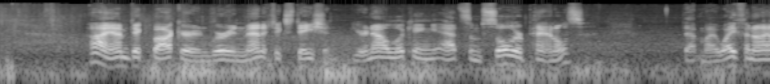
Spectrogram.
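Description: A middle-aged man speaks calmly to the listener, close by, outdoors.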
